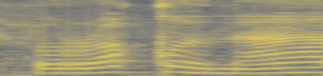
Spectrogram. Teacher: क़ाफ़ पे कलकला और रॉ पुर पड़ी जाएगी। और मद का आपने ध्यान रखना है।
